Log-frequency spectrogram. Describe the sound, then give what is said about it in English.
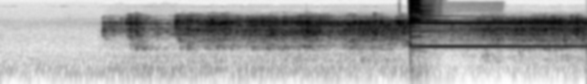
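Swimming race splashes and churning water rise under a steady roar of crowd noise, then a sharp bright ding rings out and lingers as the splashing and cheering continue. “Swimming. Correct. The crowd noise. I'm didn't get a chance. Splash. Swimming.”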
